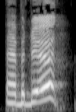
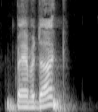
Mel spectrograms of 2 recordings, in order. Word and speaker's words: Babadook: Babadook. – Babadook. – Duck rhymes with book.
